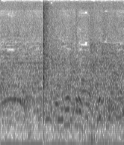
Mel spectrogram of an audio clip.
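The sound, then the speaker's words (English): A single sharp gunshot crack in the House chamber at the Capitol cuts through a constant murmur of many voices, a brief loud snap standing out against the steady crowd noise. “tells us that crack you just heard was gunfire”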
